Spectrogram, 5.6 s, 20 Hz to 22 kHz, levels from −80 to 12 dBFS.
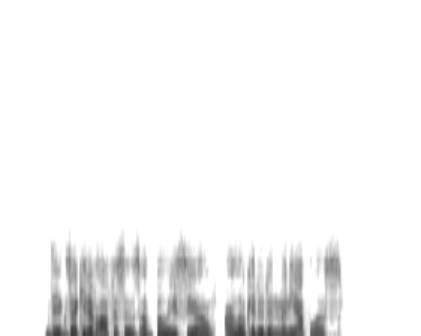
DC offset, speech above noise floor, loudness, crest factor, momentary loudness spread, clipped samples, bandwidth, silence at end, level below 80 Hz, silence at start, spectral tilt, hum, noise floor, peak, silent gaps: under 0.1%; 71 dB; -20 LUFS; 18 dB; 9 LU; under 0.1%; 6.2 kHz; 1.1 s; -58 dBFS; 0.6 s; -8.5 dB/octave; none; -90 dBFS; -2 dBFS; none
